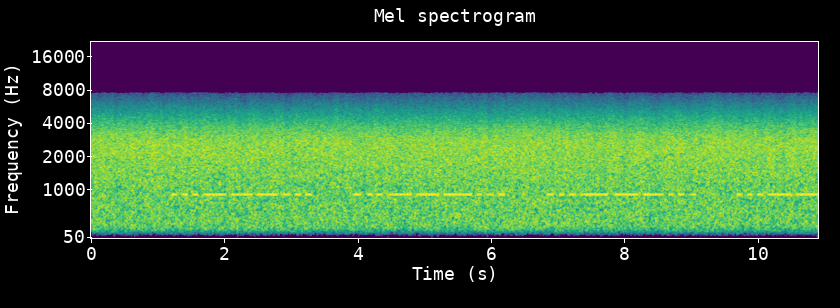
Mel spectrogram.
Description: Morse code, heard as a keyed tone, hand-sent with a straight key, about 15 wpm, 910 Hz, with heavy radio static. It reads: <SOS> <SOS> <SOS> …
